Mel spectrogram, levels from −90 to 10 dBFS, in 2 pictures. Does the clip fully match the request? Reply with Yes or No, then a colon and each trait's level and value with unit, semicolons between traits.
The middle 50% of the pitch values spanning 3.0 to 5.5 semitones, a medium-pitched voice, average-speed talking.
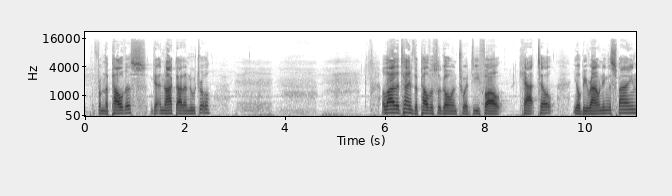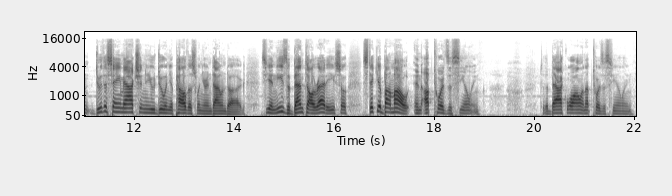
Yes: average, 4.0 semitones; medium, 145 Hz; average, 180 wpm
